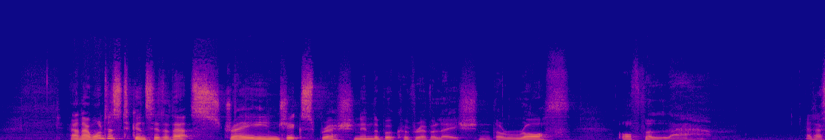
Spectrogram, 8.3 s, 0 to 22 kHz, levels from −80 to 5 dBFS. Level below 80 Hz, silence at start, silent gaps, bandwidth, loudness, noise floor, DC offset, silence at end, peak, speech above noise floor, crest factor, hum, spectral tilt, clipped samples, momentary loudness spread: -78 dBFS; 0.55 s; none; 16.5 kHz; -31 LUFS; -67 dBFS; under 0.1%; 0 s; -12 dBFS; 36 dB; 20 dB; none; -4 dB/octave; under 0.1%; 14 LU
